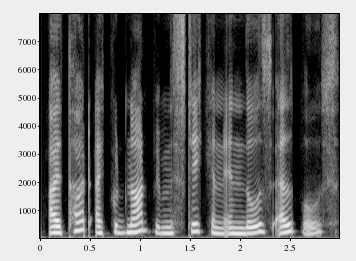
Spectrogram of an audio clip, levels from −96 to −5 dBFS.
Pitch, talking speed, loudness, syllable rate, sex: 230 Hz, 200 wpm, -18 LUFS, 5.2 syllables/s, female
